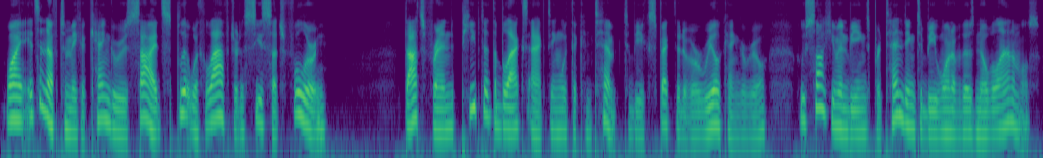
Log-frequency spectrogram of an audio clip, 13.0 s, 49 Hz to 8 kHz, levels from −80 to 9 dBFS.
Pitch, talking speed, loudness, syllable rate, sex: 130 Hz, 200 wpm, -22 LUFS, 5.7 syllables/s, male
